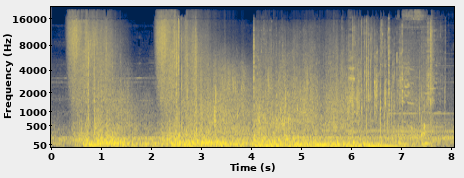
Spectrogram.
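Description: Confringo spell blasting through a barrier in the Hogwarts Legacy video game: loud, booming explosive bursts, two sharp blasts followed by a sustained rumbling roar and crackling debris, close and full.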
